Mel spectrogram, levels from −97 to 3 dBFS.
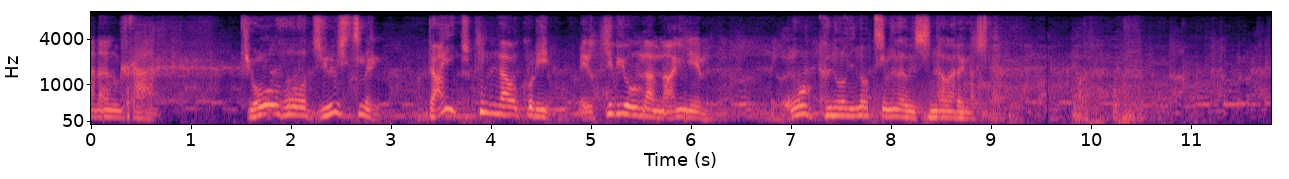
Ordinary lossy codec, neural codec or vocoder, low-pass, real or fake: none; codec, 24 kHz, 1.5 kbps, HILCodec; 7.2 kHz; fake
